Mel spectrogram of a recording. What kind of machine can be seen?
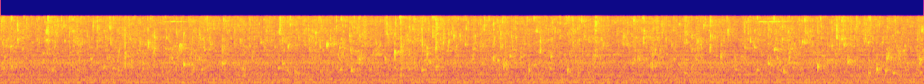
pump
